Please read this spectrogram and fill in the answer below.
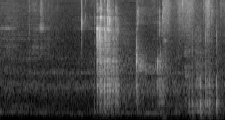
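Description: A plastic PET bottle cap set down on a tabletop with a sharp click about a second in, followed by a few lighter taps as it is handled.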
